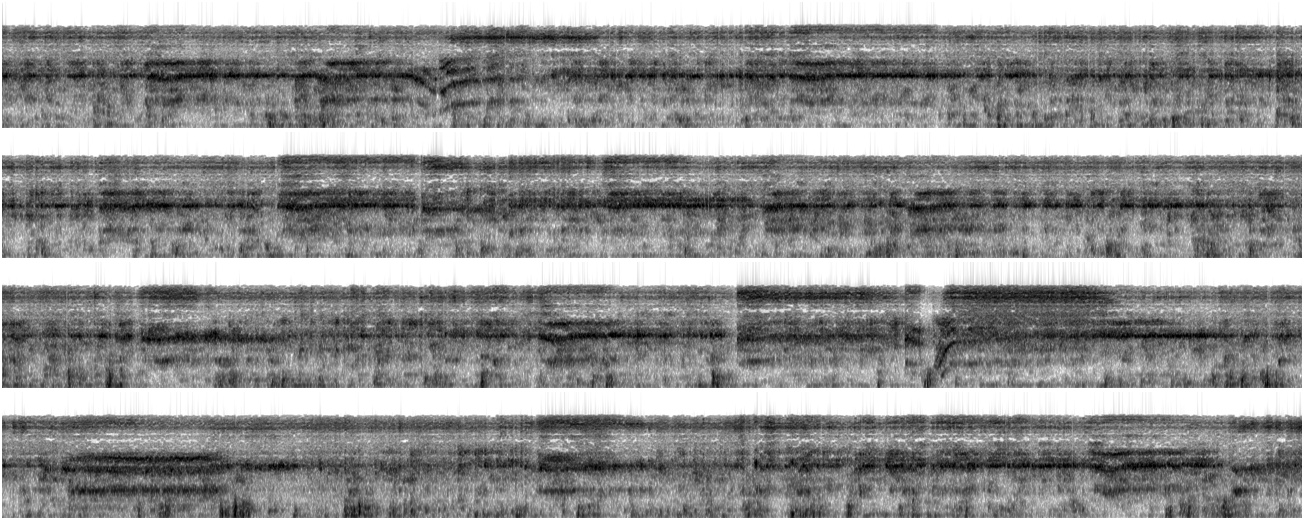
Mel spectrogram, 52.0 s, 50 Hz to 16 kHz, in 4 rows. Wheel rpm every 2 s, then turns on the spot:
230, 230, 210, 230, 230, 230, 230, 230, 230, 230, 230, 240, 230, 230, 230, 230, 230, 200, 220, 230, 220, 230, 230, 230, 230, 230.
none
